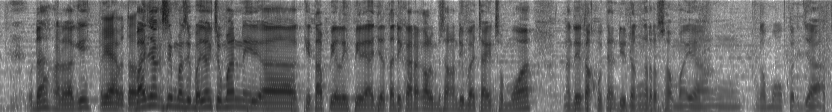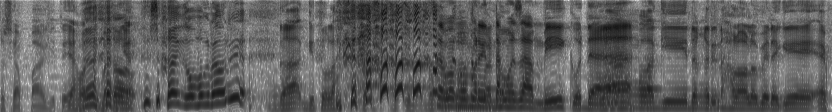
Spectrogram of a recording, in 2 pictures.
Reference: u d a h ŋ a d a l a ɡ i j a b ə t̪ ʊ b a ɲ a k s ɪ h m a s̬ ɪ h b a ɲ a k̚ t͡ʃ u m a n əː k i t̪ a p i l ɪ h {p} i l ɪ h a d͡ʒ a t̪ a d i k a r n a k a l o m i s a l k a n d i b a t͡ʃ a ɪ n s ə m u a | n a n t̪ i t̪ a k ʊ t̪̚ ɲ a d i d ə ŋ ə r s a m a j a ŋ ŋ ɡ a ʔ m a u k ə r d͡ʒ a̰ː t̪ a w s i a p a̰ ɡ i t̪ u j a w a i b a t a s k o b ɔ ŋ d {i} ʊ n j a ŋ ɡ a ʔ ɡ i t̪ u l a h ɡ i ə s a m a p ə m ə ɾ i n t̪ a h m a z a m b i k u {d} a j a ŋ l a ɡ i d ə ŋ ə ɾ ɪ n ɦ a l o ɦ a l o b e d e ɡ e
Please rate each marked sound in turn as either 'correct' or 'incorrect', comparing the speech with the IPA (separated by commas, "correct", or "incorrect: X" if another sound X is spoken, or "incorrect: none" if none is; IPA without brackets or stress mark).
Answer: correct, incorrect: a, correct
